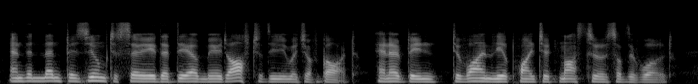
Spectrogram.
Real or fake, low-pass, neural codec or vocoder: fake; 7.2 kHz; codec, 16 kHz, 1 kbps, FunCodec, trained on LibriTTS, 50 frames a second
